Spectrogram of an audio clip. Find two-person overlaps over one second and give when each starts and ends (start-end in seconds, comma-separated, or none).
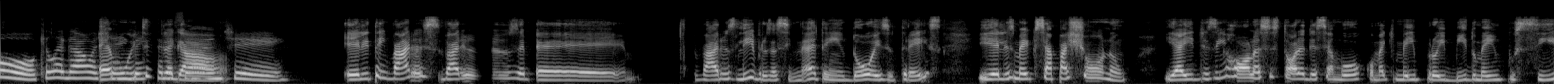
1.0-2.3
